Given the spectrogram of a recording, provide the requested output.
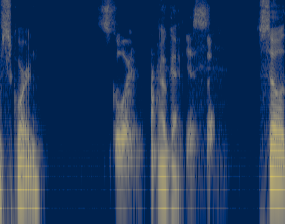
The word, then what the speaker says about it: Scourton: You pronounced his last name Scorton.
